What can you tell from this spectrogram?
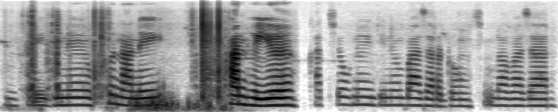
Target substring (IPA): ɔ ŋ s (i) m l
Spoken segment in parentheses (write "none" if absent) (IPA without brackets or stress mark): i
